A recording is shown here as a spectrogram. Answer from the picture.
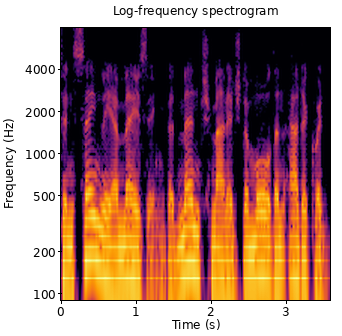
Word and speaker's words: Moench: just so you know it's pronounced mench and rhymes with wench it's interesting to note that Mensch was given these jobs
